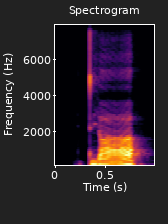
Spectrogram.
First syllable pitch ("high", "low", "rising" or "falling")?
low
